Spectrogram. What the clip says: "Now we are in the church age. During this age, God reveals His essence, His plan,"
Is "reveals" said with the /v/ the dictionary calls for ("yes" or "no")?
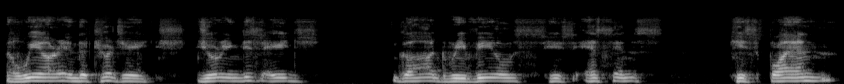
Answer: yes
